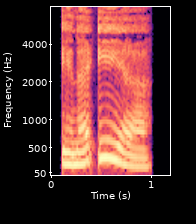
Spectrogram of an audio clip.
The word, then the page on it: inner ear: British English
